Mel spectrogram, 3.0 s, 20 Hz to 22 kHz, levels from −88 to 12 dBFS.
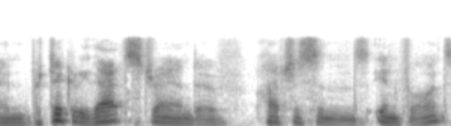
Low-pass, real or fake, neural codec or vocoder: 7.2 kHz; real; none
